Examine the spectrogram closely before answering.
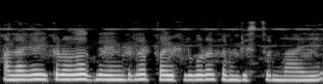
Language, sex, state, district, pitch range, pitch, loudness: Telugu, female, Andhra Pradesh, Annamaya, 210-225 Hz, 215 Hz, -14 LUFS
